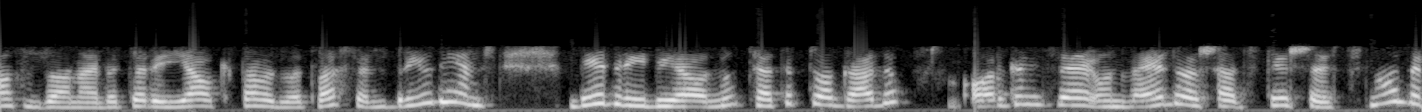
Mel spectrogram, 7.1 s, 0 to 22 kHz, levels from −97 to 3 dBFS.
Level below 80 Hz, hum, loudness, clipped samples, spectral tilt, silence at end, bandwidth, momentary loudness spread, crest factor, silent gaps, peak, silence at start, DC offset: -54 dBFS; none; -15 LUFS; under 0.1%; -9.5 dB/octave; 0 s; 4.1 kHz; 6 LU; 12 dB; none; -2 dBFS; 0 s; under 0.1%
